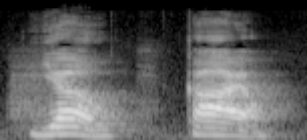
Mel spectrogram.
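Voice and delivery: put-on New Jersey accent. Trying an accent after being told it is needed: put-on Jersey accent. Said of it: "You need that Jersey accent".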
